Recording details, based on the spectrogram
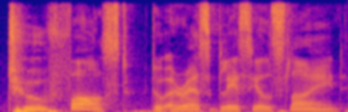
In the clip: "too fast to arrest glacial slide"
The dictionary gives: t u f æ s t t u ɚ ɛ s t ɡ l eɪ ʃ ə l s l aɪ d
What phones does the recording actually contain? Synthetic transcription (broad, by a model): t u f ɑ s t t u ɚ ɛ s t ɡ l eɪ s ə l s l aɪ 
